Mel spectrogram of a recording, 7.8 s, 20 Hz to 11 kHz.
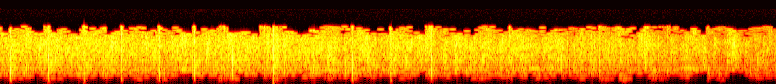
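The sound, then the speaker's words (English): An audience bursts into a round of applause for the hackerspace groups Hack DC, Hack Toronto, the Hactory, C4, Metalab and Noisebridge for running a village, dense and steady for several seconds, with many overlapping hand claps forming a continuous crackling wash and a few sharper claps standing out. “Could you give these guys a huge round of applause for doing a great, great village?”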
